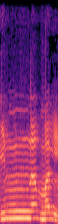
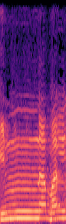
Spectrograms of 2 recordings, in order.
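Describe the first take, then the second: The two takes are said the same way.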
